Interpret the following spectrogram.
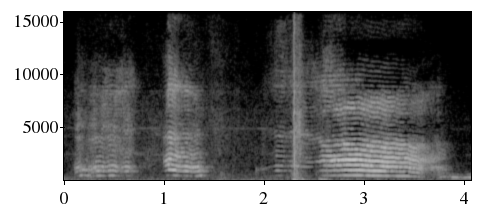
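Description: Three-week-old baby girl fussing: two short cries, then a sharp click about two seconds in, followed by one long, loud cry that rises and falls in pitch. Her mother takes the fussing for gas discomfort, the baby pushing out gas.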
